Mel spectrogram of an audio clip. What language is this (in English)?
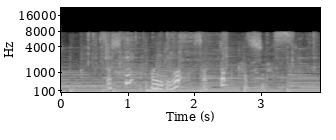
Japanese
